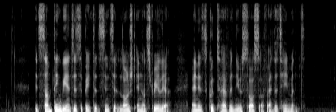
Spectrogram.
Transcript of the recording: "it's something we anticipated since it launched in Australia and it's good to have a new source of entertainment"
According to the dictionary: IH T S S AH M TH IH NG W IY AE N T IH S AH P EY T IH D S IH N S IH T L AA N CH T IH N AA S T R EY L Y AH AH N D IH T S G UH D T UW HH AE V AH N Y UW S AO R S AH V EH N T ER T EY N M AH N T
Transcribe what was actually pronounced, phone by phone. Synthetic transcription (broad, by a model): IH T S S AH M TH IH NG W IY AE N T IH S AH P EY T IH D S IH N S IH T L AA N CH T IH N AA S T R EY L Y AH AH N IH T S G UH D T UW HH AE V AH N Y UW S AO S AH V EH N T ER T EY N M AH N T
